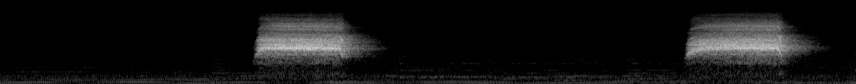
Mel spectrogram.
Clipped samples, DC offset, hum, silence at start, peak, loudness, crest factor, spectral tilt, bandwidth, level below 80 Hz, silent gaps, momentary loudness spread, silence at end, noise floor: under 0.1%; under 0.1%; none; 2.55 s; -2 dBFS; -13 LUFS; 18 dB; 3.5 dB/octave; 12.5 kHz; -64 dBFS; none; 23 LU; 0.55 s; -61 dBFS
